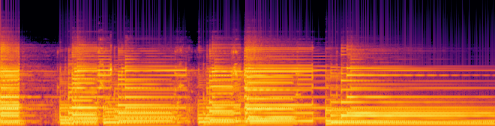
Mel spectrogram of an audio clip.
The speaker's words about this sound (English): So, all right, we'll switch back to the speaker and just play a bit more with that reverb. So we'll do the clean reverb first.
